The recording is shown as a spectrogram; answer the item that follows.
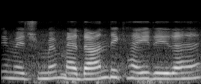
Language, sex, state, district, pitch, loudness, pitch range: Hindi, female, Bihar, Gaya, 275 Hz, -15 LUFS, 260-285 Hz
